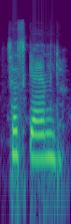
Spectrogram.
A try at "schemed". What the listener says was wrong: SCHEMED, स्कीम्ड। नहीं, स्कैम नहीं, स्कीम। स्कीम होती है ना, स्कीम लफ्ज आमतौर पर इस्तेमाल होता है उर्दू में भी, लेकिन ये अंग्रेजी का लफ्ज है स्कीम।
